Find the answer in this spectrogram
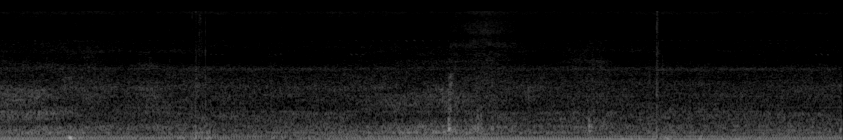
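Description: Steady low background hum with a faint even hiss, broken by a few faint knocks.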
